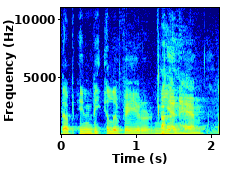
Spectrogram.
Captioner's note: all laugh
